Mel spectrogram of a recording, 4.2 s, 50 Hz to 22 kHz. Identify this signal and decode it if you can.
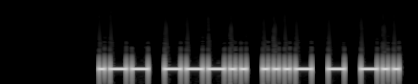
Morse code, heard as a keyed tone, about 22 wpm, 700 Hz. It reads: W8VTD
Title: USA Call Signs Repeated 3x 22wpm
